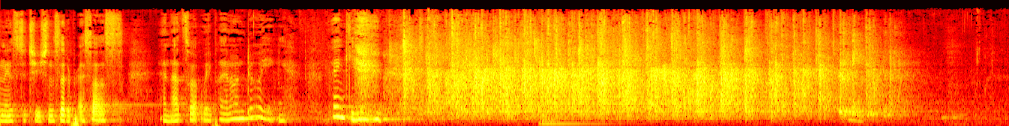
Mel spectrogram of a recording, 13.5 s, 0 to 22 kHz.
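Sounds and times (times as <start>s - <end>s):
speech: 0.0s - 5.4s
room full of people applauding: 5.1s - 12.4s.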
